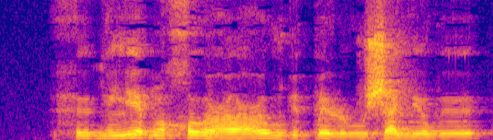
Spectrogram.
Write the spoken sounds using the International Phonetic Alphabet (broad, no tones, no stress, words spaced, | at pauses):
hʏːɡẽlʲæɓũ χuʕɔ ʕuːɗʏk͡pe ɭuːʃalʲɔwʏː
